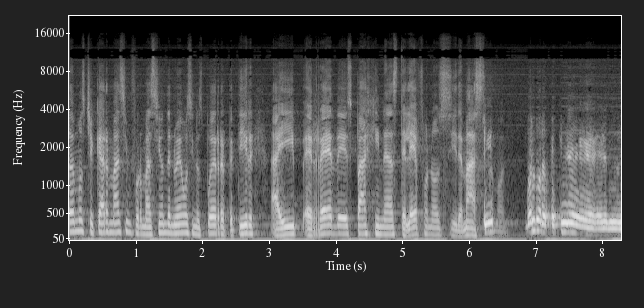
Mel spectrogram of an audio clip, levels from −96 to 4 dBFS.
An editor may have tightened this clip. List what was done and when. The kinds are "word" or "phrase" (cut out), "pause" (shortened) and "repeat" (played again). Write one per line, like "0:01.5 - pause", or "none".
none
